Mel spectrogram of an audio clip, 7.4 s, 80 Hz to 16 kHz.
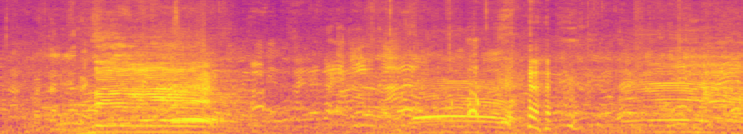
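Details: Sahiwal bull calf at a cattle market on 15 January 2025 gives three drawn-out, tonal moos, each about a second long, spaced a few seconds apart, with crowd noise behind.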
